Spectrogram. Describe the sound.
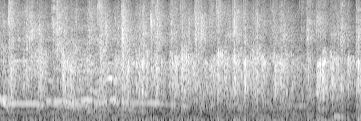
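A crowd applauds steadily throughout, a dense wash of many hands clapping at once, fairly loud and close, with a faint murmur of voices mixed in beneath.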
